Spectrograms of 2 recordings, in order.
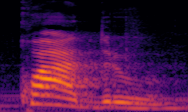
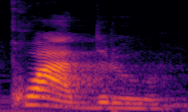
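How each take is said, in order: The two takes are said the same way.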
